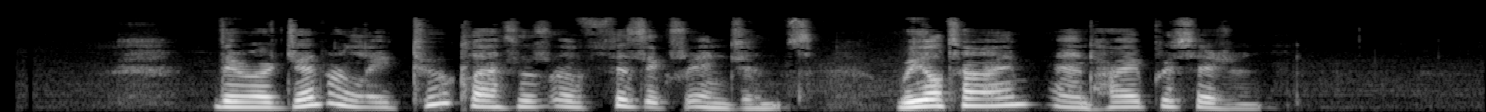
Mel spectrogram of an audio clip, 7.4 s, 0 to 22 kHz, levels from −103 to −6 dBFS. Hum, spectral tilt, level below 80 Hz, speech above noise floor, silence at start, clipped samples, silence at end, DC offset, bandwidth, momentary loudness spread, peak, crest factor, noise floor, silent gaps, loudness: none; -7.5 dB/octave; -82 dBFS; 51 dB; 1.05 s; under 0.1%; 1.15 s; under 0.1%; 11 kHz; 15 LU; -6 dBFS; 20 dB; -75 dBFS; none; -25 LUFS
